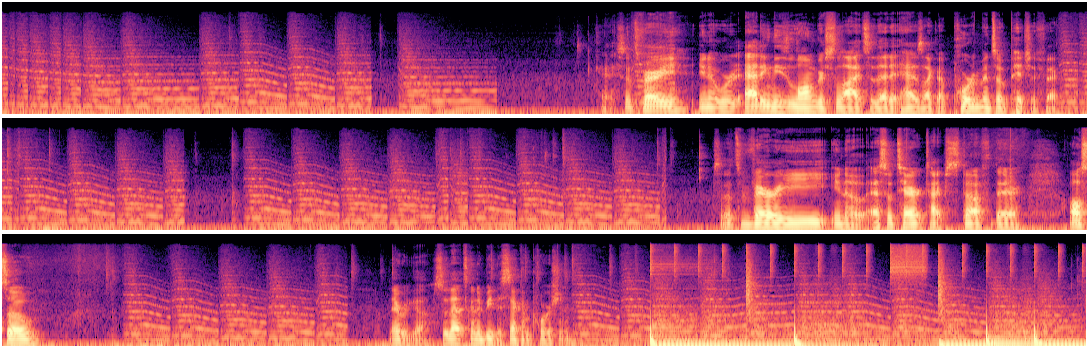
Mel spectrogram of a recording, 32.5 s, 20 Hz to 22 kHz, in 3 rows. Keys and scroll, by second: 27.0 ctrl+s, 29.3 ctrl+s.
